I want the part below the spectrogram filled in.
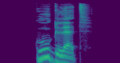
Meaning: second-person plural subjunctive I of googeln
- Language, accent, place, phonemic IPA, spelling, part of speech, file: German, Germany, Berlin, /ˈɡuːɡlət/, googlet, verb, De-googlet.ogg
